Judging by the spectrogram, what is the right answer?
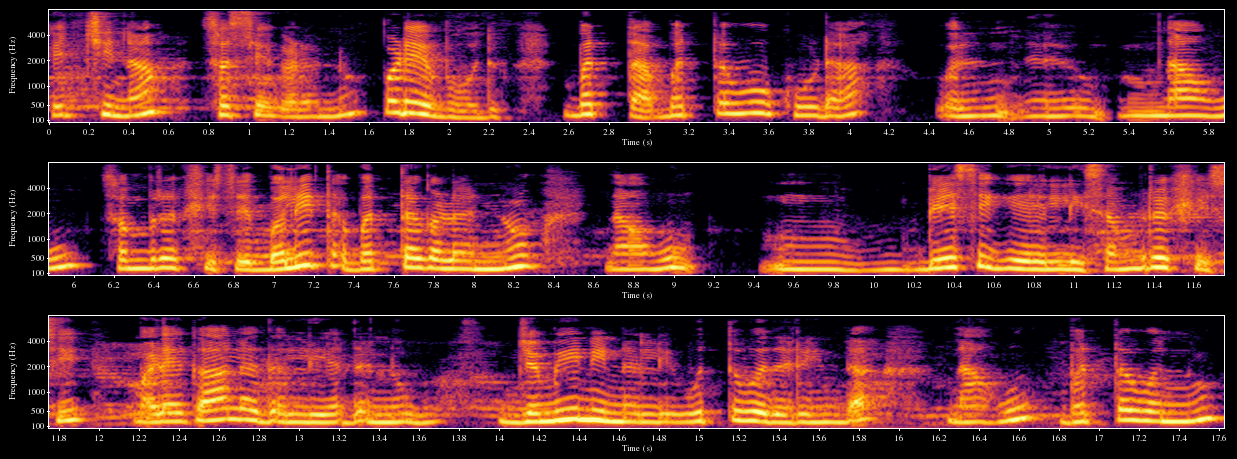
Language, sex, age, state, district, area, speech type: Kannada, female, 45-60, Karnataka, Shimoga, rural, spontaneous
